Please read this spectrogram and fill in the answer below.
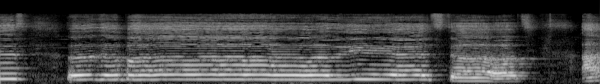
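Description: A man singing a pop song unaccompanied. About a second in he holds one long note for nearly four seconds, then sings a short falling phrase and picks up again near the end.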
